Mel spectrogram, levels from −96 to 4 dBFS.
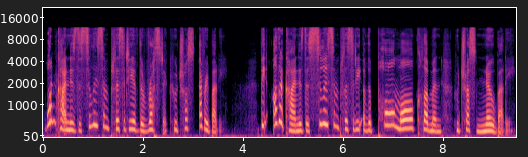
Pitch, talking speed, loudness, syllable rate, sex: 260 Hz, 170 wpm, -18 LUFS, 5.7 syllables/s, female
